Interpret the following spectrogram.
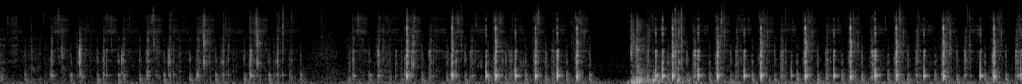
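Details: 1982 Mercedes-Benz 240D, OM616 diesel, 259,000 miles, turned slowly by hand: sharp, regular tapping about twice a second from No. 3 cylinder; piston slap from a broken piston skirt, pieces found in the sump on strip-down.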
